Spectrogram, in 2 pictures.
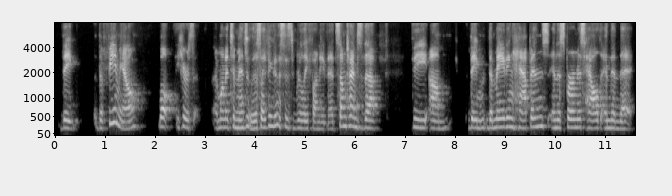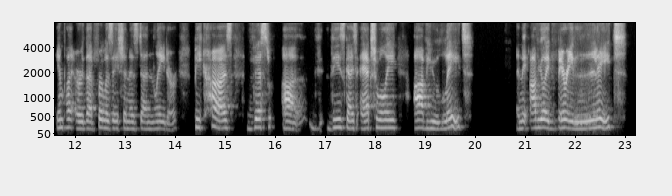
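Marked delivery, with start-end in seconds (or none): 20.8-23.0 the word LATE strongly stressed. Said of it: "I emphasize the word part late".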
